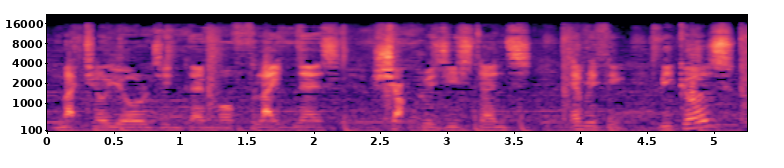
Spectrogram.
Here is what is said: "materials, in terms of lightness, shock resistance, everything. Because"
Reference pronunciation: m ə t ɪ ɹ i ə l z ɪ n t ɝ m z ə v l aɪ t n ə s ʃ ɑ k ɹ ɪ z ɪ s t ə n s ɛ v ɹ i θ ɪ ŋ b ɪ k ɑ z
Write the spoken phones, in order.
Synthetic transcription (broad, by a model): m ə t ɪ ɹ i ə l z ɪ n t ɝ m ə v l aɪ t n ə s ʃ ɑ k ɹ ɪ z ɪ s t ə n s ɛ v ɹ i θ ɪ ŋ b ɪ k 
